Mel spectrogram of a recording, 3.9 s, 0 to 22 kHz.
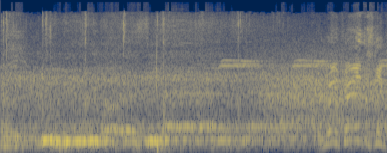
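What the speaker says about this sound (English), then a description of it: "The ref ends the game, and a huge roar from the crowd." A stadium crowd in a PES football video game, set at the 1958 World Cup in Sweden, roars at the final whistle. The broad, sustained roar swells and holds throughout, with a voice heard over it.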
